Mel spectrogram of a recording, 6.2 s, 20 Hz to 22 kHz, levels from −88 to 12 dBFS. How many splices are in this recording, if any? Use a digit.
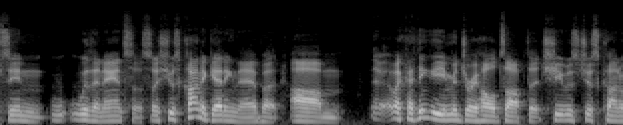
1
